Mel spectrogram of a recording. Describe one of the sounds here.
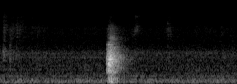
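A card is tapped down onto a table.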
